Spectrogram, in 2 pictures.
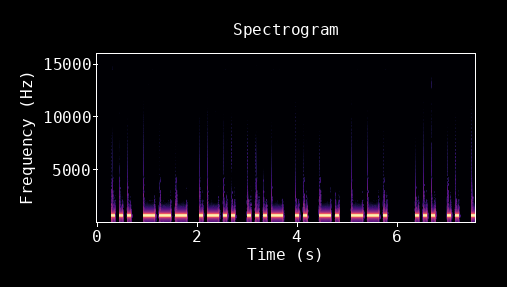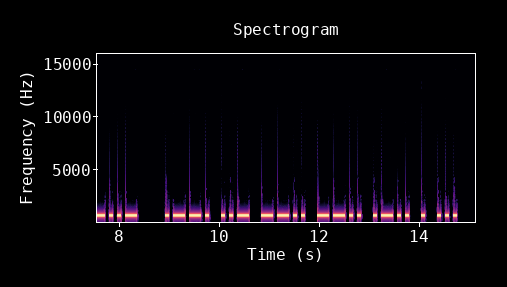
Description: Morse code, heard as a keyed tone, about 15 wpm, 700 Hz. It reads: SOLVING SIX PUZZLES
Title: Pangram Challenge v2 - 15wpm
